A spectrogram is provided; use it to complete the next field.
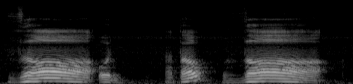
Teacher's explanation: Nah, ini ketemu dengan huruf litsawiyah karena warna kuning, kemudian warna biru adalah huruf tebal. Jadi ditebalkan dan lidahnya agak keluar dikit seperti digigit.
